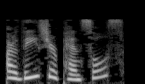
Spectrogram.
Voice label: fast; studying abroad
